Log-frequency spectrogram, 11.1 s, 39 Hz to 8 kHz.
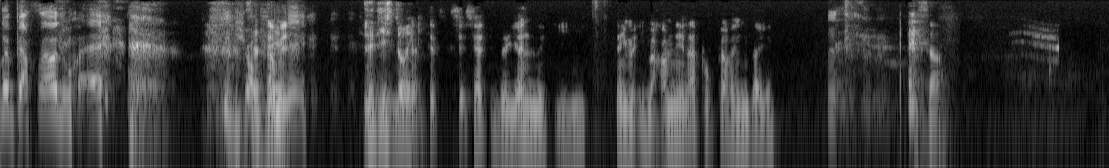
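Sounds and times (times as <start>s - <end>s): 
laughter: 0.0s - 5.4s
speech: 0.0s - 9.6s
low quiet hum: 0.0s - 11.0s
cat meowing: 10.1s - 10.6s.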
